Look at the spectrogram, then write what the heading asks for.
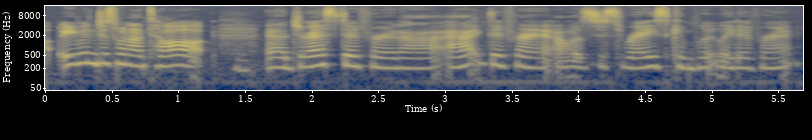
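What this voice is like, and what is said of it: Rural East Tennessee accent. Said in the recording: “I sound so much different than they do when you talk ... I was raised in rural Knoxville ... these leaders were talking about my accent asking me where I was from”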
